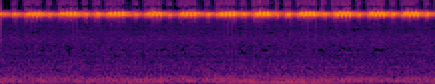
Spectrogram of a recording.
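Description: A cricket keeps up a thin, high-pitched chirping made of rapid pulses run together into an almost unbroken trill. The pulsing stays even and steady throughout, with no other clear sounds behind it.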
